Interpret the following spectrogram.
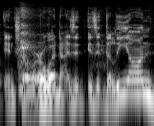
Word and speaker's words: Deleon: Is it Deleon? Deleon. Deleon. Gotcha. Deleon. Gotcha. Deleon. Just go ahead and at least write down the pronunciation right there.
